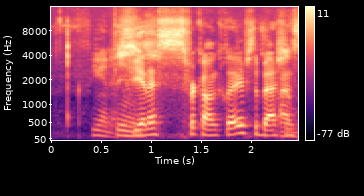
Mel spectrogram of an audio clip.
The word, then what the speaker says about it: Fiennes: Fiennes. Fiennes for Conclave, Sebastian love Stan, Finest, No, they should Fines.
